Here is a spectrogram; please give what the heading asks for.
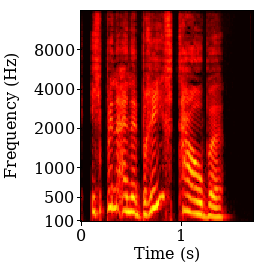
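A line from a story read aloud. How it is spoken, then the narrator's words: Squeaky voice. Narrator (German): piepst die Urlaubsvertretung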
